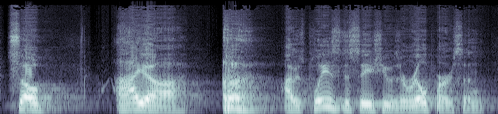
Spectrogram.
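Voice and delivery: normal talking voice

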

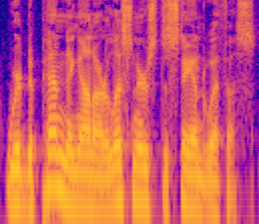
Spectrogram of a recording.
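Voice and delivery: brisk, upbeat announcer read; radio ministry appeal read. Acted. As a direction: pitch the ministry warmly to listeners.

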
